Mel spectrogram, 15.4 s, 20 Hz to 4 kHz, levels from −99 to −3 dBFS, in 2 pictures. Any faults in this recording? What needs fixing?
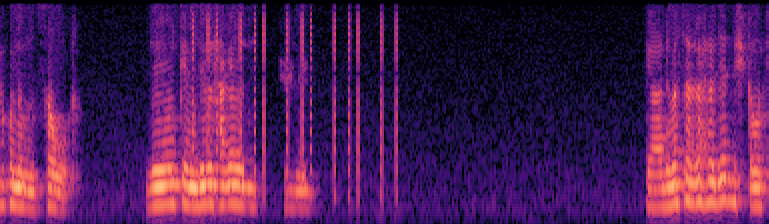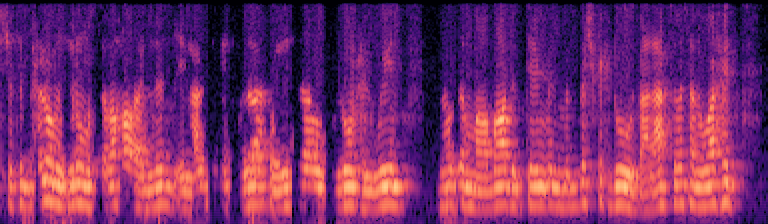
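GSM signalling bursts: a 2G phone near the equipment was signalling, and the audio circuit rectified its radio bursts. From 1.93 to 3.98 s, this puts a galloping tick pattern with a 217 Hz buzz over the speech, only a little quieter than the voice. Keeping phones away from the microphone and cabling, or using shielded, RF-filtered inputs, prevents it.

Speech suppressed in double talk: while both sides were talking, the echo canceller likely could not tell this talker from the far side's loudspeaker echo, so it turned both down. The speech dips at 7.96 to 8.11, 8.33 to 8.43, 8.64 to 9.06, 9.54 to 11.10 and 12.03 to 12.30 s. The shortest dips are around 10 dB, and in the longest stretch the speech nearly vanishes. Better-tuned echo cancellation with reliable double-talk detection, or a headset on this side, prevents it.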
